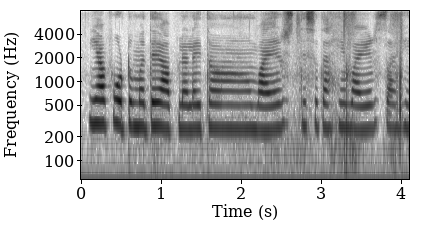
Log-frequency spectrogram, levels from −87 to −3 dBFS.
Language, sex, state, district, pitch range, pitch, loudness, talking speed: Marathi, female, Maharashtra, Aurangabad, 255-275 Hz, 260 Hz, -19 LUFS, 130 wpm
